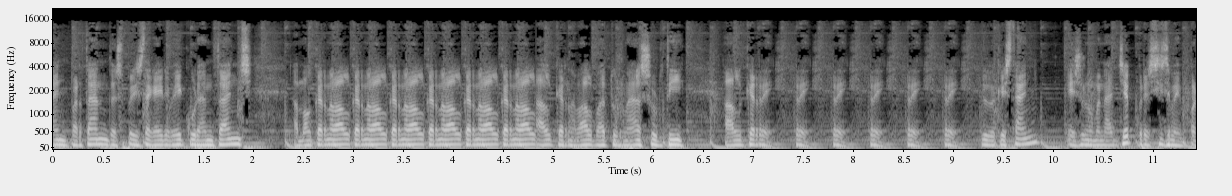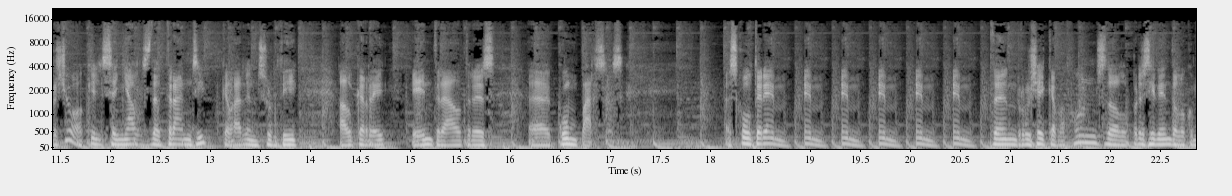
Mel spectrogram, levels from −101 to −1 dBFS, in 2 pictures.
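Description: A stuttering repeat of one short fragment, about 0.37 s long and cycling five times at 2.69 Hz, occurs at 2.97 to 4.83 s, 7.43 to 9.29 s and 18.95 to 20.81 s. This system hang loop comes from a stalled computer or driver while the hardware replayed its ring buffer, which fits a 16384-sample buffer. Each stall loses roughly two seconds of audio.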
